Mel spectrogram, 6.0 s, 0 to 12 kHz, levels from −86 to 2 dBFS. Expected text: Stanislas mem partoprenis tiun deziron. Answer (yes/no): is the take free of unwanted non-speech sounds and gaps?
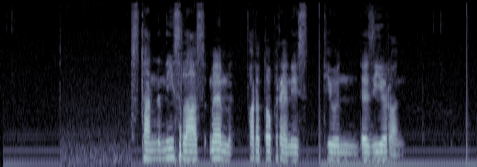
yes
